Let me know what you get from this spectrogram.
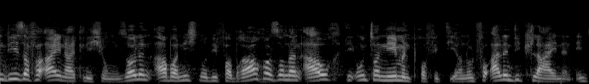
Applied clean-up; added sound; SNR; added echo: none; none; none; none.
